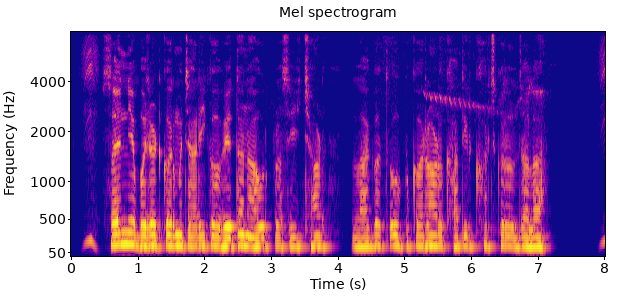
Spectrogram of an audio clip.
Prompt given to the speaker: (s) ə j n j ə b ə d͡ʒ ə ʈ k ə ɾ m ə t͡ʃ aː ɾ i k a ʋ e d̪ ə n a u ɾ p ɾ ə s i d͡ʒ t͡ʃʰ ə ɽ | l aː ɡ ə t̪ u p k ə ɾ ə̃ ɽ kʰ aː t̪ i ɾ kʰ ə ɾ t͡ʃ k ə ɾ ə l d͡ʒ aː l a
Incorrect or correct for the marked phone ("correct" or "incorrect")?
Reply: correct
